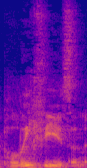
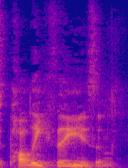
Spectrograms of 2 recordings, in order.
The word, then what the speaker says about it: polytheism: First thing I want to say is I've been pronouncing it wrong a lot of the time. I've been saying polytheism, and it's polytheism.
